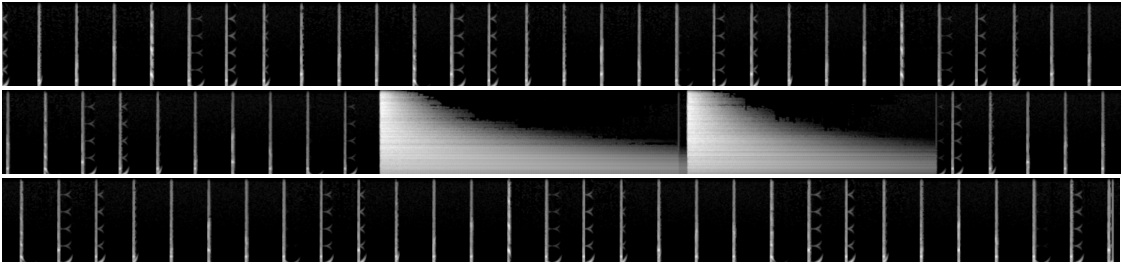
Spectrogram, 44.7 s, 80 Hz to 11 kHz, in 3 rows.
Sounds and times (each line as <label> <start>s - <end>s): Pluck 20.0s - 27.3s
Click Track 20.0s - 27.4s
